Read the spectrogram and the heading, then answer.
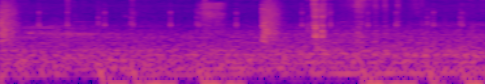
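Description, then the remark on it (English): Steady road rumble from a car on the move through traffic, a continuous low engine and tire drone with brief hissing swells as other traffic seems to pass, no voices. “See if I can make it through this traffic.”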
